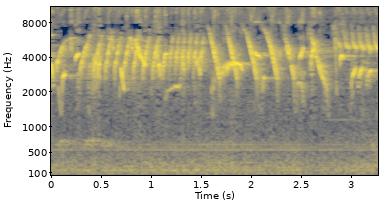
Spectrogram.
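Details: Canary, a domestic songbird, singing a "2 in 1" training (masteran) song: fast runs of high chirps and swooping notes, then a sustained rapid trill near the end, with a steady faint low hum underneath.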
